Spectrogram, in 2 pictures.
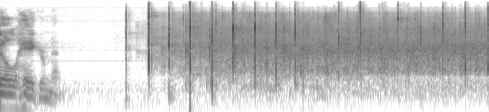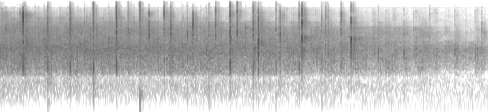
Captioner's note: applause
